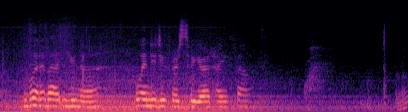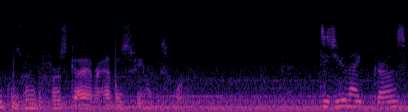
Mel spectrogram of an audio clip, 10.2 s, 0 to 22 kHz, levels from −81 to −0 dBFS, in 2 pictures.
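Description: A loud pop at 1.03–1.05 s and another at 6.54–6.56 s each stand roughly 10 dB above the sound, likely a brief voltage pulse from a switch or static.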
